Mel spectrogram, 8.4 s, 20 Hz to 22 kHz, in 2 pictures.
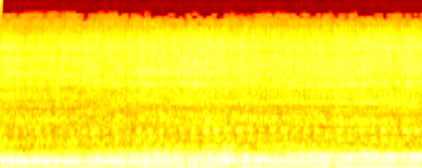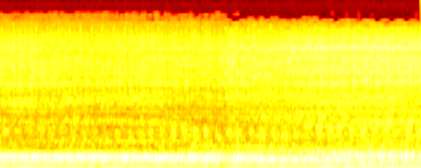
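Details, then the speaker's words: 1989 Dodge Caravan, sitting five years, first start, possibly low on oil, no radiator: loud, raspy, throbbing note with uneven clatter and heavy low rumble; owner suspects exhaust rusted out; loud rough running. "too sounds like the exhaust rusted out since it's been sitting here"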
